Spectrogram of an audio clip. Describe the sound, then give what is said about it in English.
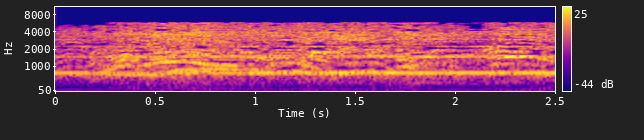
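A loud, dense crowd roars and cheers continuously as the Tom Thumb locomotive approaches, voices blending into a steady wash of noise, with the locomotive's sustained high whistle running underneath throughout. “Perhaps you heard it over the noise of the crowd.”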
